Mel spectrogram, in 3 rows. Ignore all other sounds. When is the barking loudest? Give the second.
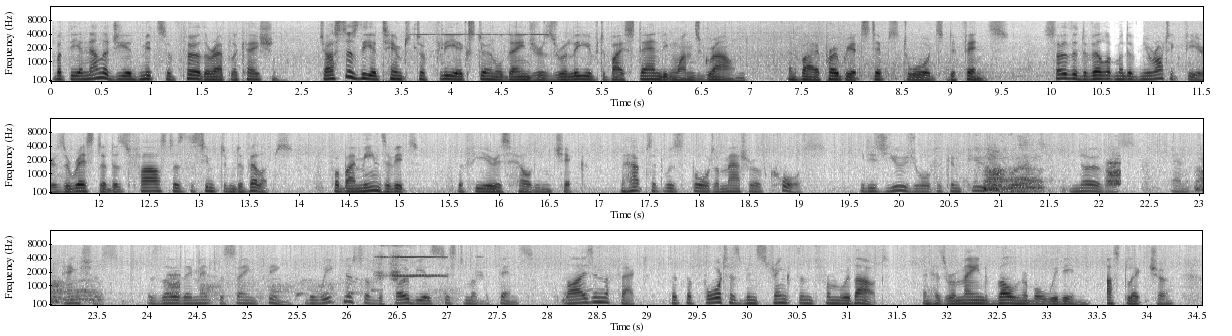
21 s.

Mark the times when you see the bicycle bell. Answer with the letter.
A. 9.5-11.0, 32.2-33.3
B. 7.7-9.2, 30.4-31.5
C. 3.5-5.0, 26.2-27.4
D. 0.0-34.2
C.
